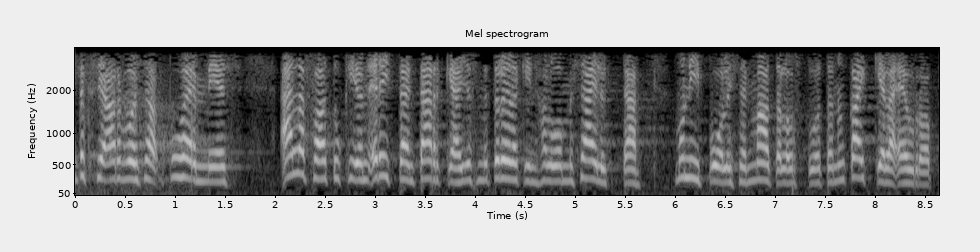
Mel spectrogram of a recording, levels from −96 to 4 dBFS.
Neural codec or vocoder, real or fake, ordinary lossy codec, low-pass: none; real; none; 3.6 kHz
